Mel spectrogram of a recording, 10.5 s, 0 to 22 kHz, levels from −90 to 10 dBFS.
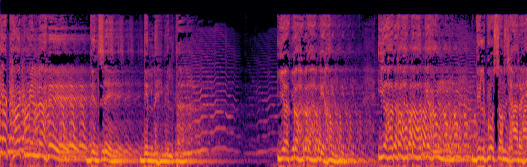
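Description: Nothing in this recording stands out as a technical fault; it all sounds the way it should the whole way through.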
